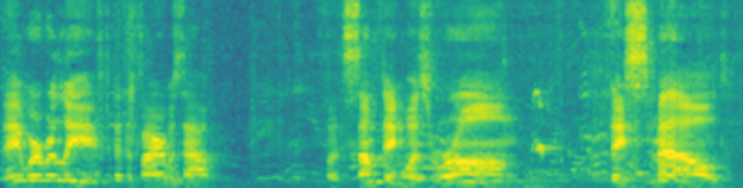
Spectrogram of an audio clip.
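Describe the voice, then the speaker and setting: A man narrating a scripted fairytale slowly and deliberately, with pauses, as a storyteller. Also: a little high, pushed and bright, some chatter behind. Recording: echoey room, distant mic, faint noise.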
